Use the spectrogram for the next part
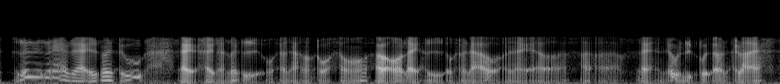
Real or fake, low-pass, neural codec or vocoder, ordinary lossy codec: fake; 3.6 kHz; autoencoder, 22.05 kHz, a latent of 192 numbers a frame, VITS, trained on many speakers; none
